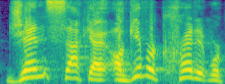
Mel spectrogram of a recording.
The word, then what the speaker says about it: Psaki: I will give Jen Psaki. No, I should say that. I initially was actually pronouncing her name Psaki, and then I was told it's a silent P.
